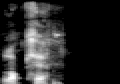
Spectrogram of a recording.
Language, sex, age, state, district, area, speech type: Odia, male, 30-45, Odisha, Mayurbhanj, rural, spontaneous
